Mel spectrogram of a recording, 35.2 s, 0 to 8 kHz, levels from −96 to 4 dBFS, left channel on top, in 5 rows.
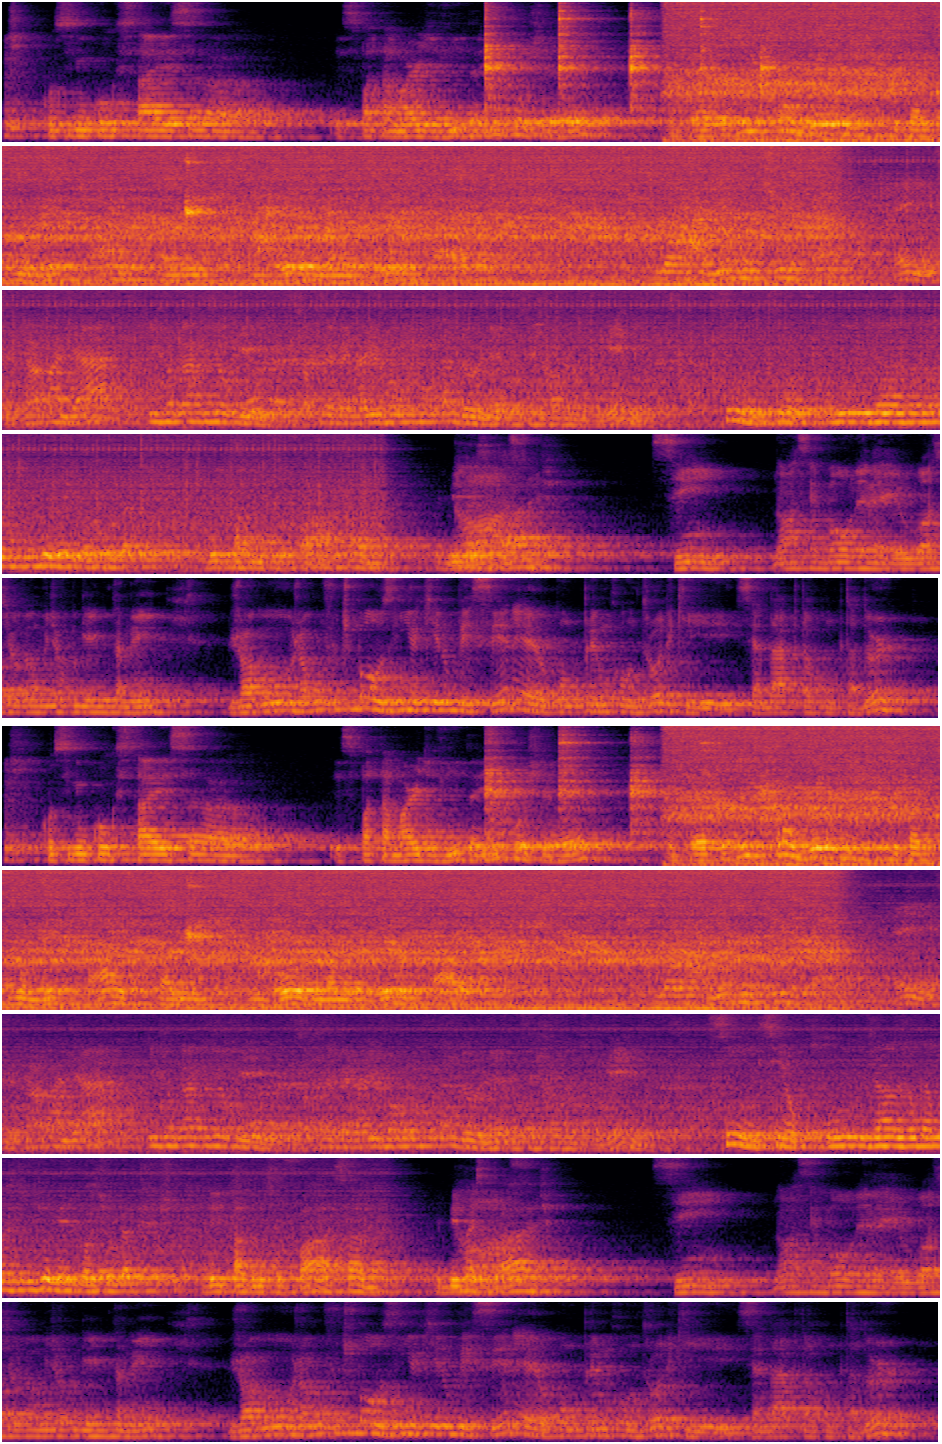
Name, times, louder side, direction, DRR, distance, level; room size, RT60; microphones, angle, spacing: voice 1, 0.3-2.0 2.4-4.4 5.0-8.6 8.9-10.6 19.4-23.9 24.3-25.2, right 1 dB, 70° right, 2 dB, 0.6 m, -21 dB
sound 1, 3.6-6.2 7.2-10.6, left 5 dB, 45° left, 1.3 m, -26 dB
sound 2, 4.9-13.3, equal, 5° right, 1.0 m, -23 dB
sound 3, 8.6-24.0, left 4 dB, 65° left, 0.6 m, -33 dB
voice 2, 11.9-19.0 24.4-25.2 26.0-26.6 26.9-34.9, left 2 dB, 25° left, 2 dB, 0.5 m, -27 dB
6.9 x 4.6 x 5.2 m, 2.1 s
head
